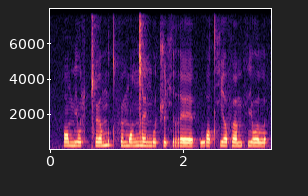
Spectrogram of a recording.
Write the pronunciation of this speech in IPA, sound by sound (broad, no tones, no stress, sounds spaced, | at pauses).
ɔ m j u ɬ ǀ ʏ ə̯ m o t f ʏ m ɔ ŋ͡ǀ e ŋ u t͡ʃ ɔ ç r e | w ɔ t ç i ə̯ f œ m f j ʊ l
